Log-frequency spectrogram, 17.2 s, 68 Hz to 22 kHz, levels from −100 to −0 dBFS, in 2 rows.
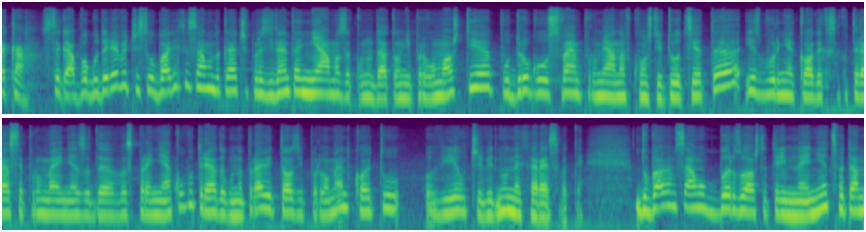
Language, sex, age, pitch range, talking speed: Bulgarian, female, 30-49, 160-200 Hz, 170 wpm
